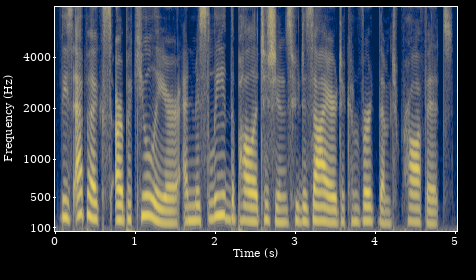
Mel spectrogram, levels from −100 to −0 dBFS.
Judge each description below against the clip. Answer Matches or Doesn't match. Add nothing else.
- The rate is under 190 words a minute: Matches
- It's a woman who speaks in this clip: Matches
